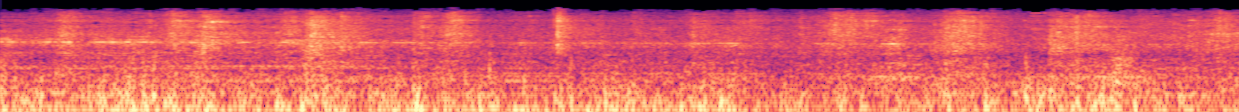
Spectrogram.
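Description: Passenger train coaches running on the rails: a steady heavy rumble with irregular clacks over the rail joints. A faint high wheel squeal can be heard through the first half.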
